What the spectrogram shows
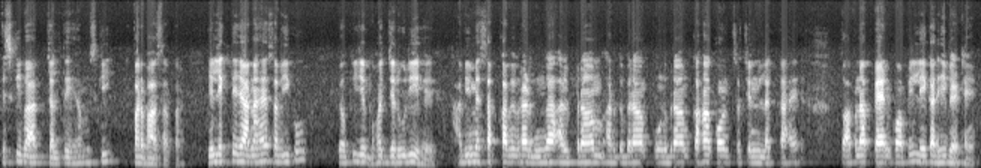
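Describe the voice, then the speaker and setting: A man's voice: mid-range voice, flat delivery, moderate pace. A young man teaching an online exam-prep grammar lesson. He repeats key words and keeps asking the class rhetorical questions. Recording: dull lo-fi recording.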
